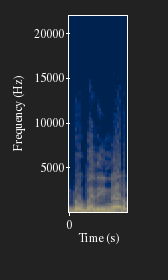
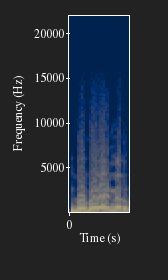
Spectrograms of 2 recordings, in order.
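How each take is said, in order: First: The second part is said like 'ree-ner'. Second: The second part is said like 'rye-ner'. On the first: Many other people pronounce it this way. "অনেকে ডোবে রিনার বলে উচ্চারণ করে" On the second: This is the speaker's own pronunciation. "আমি ডোবে রাইনার বলে উচ্চারণ করি"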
